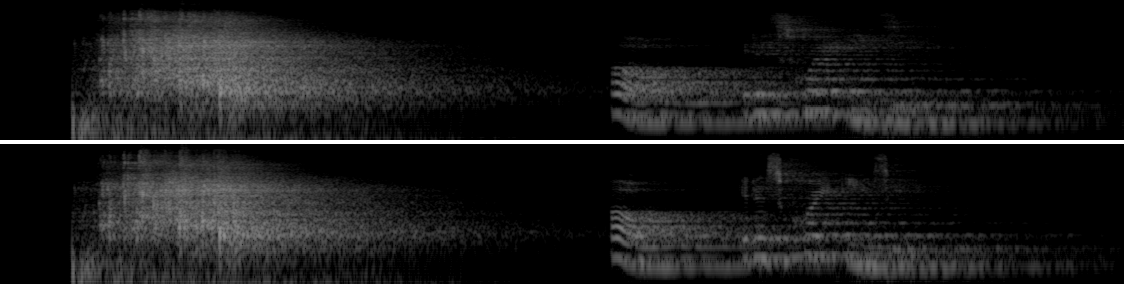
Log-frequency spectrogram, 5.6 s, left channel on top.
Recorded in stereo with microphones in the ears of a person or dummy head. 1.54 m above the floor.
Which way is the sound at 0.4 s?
20° right (ahead or behind).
